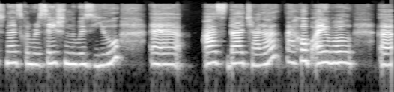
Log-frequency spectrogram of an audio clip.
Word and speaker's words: Astha Chadha: Uh, Astha Chadha. I hope I will pronounce it better, maybe, but I hope it is fine. The pronunciation is Perfectly fine. fine. Astha Chadha.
